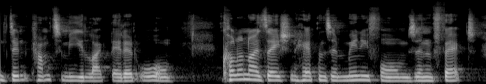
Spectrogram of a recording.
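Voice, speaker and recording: A middle-aged woman with a New Zealand accent talks candidly to a live audience. Her voice sits a little low, and she is frank and reflective, circling back and restarting as she builds her point. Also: low-quality recording. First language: Cook Islands Māori. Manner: forthright, reflective, frequent "um" and restarts. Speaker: panel guest.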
